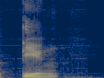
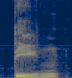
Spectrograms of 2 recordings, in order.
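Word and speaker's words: 顶: đỉnh là trên cùng chúng ta có thể đọc y như chữ tỉnh của tiếng Việt Chúng ta đọc là tiểng thực ra chữ tỉnh này đọc nó cũng không không chính xác lắm đâu nhá Nó phải là đọc là tỉng tỉng có nghĩa là trên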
